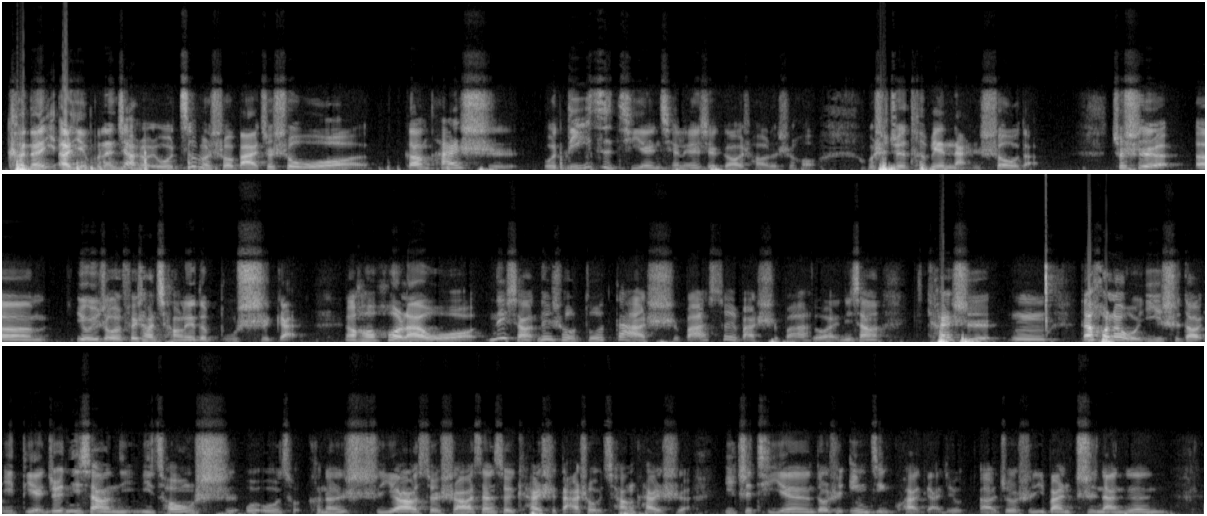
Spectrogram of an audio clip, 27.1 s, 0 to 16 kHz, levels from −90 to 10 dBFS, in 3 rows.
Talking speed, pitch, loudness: 310 characters per minute, 150 Hz, -22 LUFS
